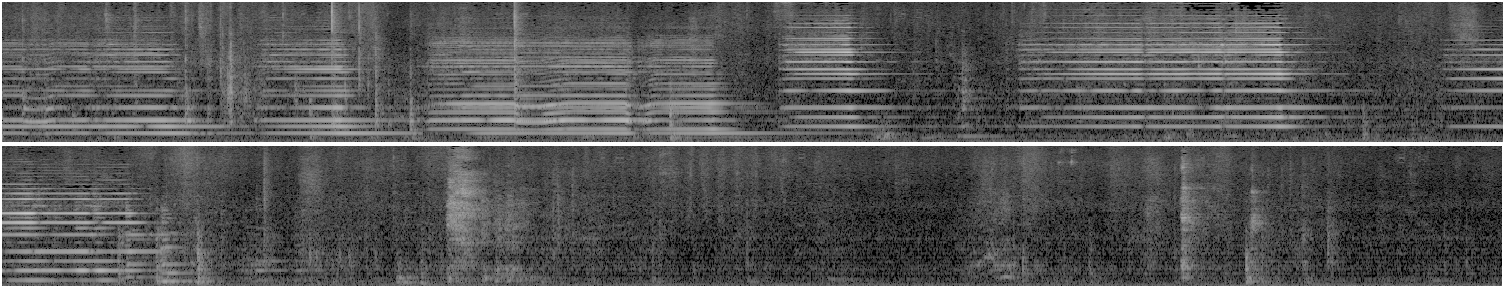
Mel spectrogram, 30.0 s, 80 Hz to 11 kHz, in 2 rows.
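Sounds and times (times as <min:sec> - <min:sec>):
violin and cello tuning: 0:00.0 - 0:13.8, 0:14.4 - 0:18.1.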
